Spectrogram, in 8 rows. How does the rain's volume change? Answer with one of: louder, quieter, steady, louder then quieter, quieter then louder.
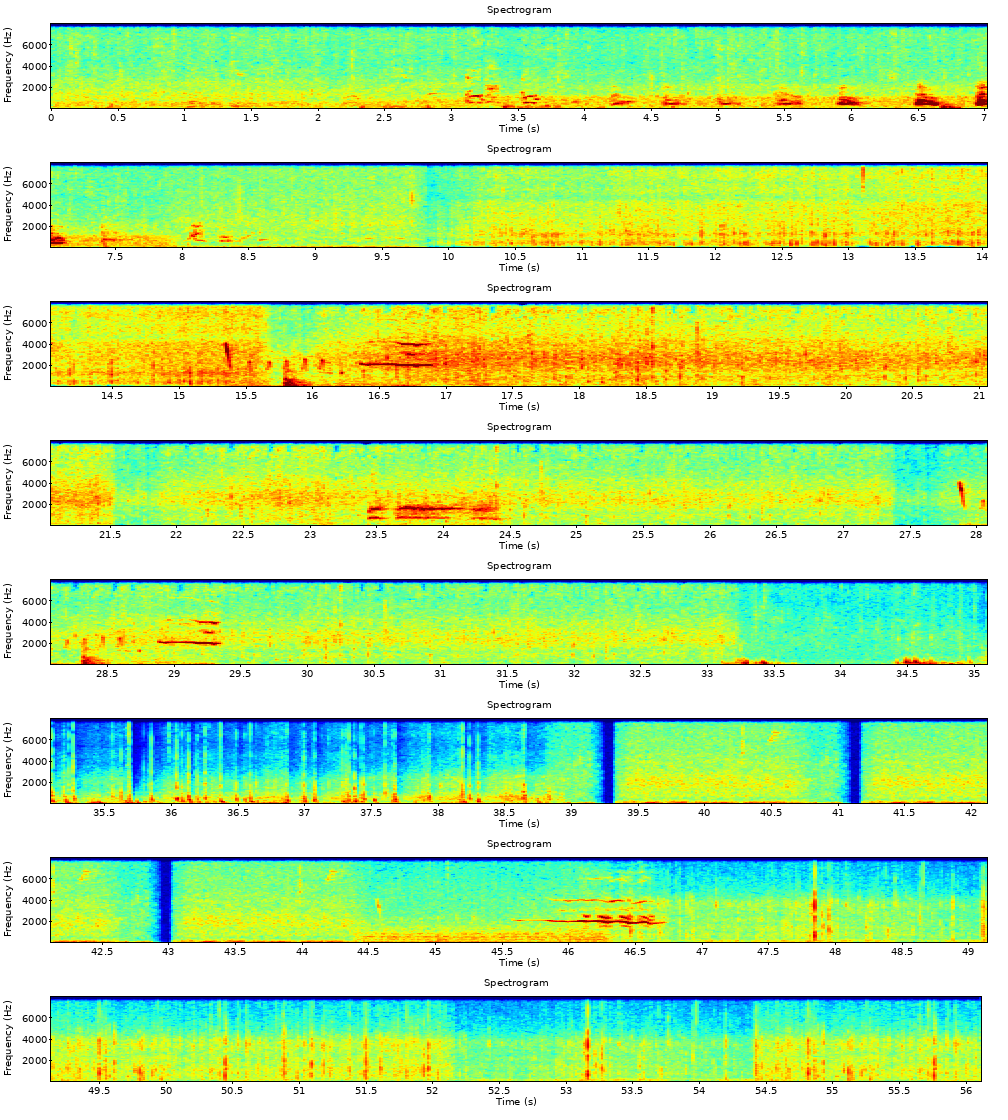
louder then quieter.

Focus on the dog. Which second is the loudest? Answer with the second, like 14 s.
7 s.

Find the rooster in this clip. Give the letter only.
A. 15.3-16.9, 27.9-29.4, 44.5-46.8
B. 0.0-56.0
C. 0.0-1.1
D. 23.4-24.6
D.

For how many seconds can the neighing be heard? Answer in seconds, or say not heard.
5 s.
